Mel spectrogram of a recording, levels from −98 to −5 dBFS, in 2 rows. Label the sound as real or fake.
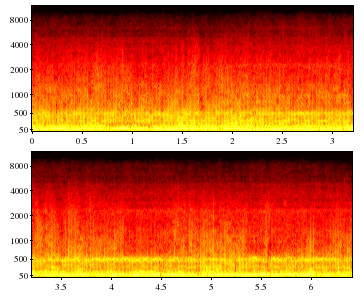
fake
